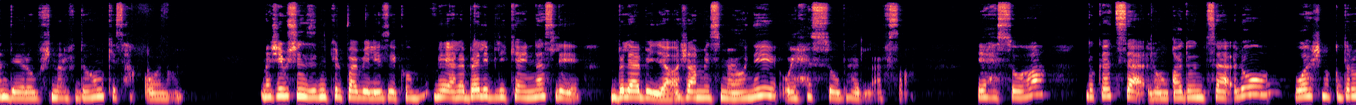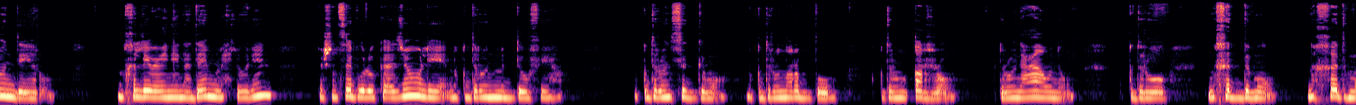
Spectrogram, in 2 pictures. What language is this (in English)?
Arabic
